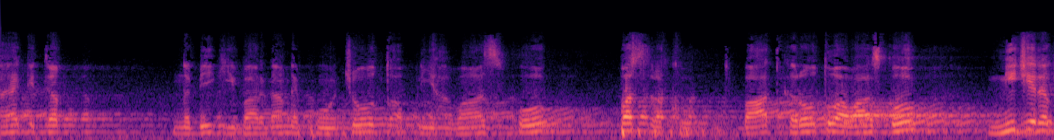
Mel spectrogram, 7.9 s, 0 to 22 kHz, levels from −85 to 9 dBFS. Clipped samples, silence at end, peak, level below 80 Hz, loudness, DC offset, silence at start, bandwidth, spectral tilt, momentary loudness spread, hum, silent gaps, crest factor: under 0.1%; 0 s; -4 dBFS; -48 dBFS; -23 LUFS; under 0.1%; 0 s; 9.6 kHz; -6 dB/octave; 14 LU; none; none; 20 dB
